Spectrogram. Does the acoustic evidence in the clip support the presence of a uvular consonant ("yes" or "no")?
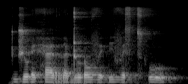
no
